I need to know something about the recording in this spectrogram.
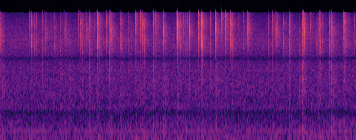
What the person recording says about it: Rhythmic Tapping on Wood Table With Long, Natural Nails - Mostly Soft Tapping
